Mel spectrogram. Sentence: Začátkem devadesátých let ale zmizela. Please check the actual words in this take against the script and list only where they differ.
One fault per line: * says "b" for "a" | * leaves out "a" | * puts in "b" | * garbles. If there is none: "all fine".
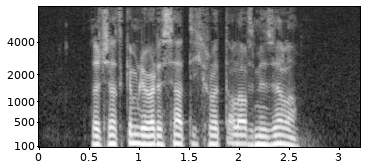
all fine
